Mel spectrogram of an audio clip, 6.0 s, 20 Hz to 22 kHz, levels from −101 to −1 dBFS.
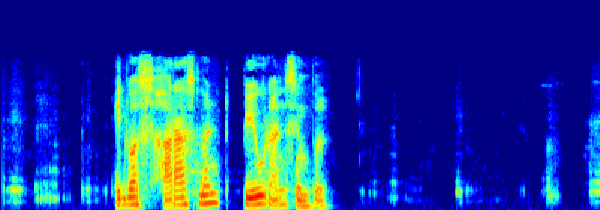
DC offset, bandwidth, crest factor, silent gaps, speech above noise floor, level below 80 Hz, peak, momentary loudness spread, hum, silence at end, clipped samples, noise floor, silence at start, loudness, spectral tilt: under 0.1%; 7.8 kHz; 22 dB; 3.46-3.53 s, 4.42-4.51 s, 5.69-5.81 s; 63 dB; -62 dBFS; -2 dBFS; 11 LU; none; 0 s; under 0.1%; -83 dBFS; 0.1 s; -21 LUFS; -5.5 dB/octave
